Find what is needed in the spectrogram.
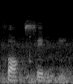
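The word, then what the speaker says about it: falx cerebri: থাকে বক্স কি থাকে এটার প্রোনাউন্সিয়েশনটা অনেক সময় ভুল করে অনেকে বাট এটা হবে ফক্স সেরিব্রি এখন আসো জিজ্ঞেস করা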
